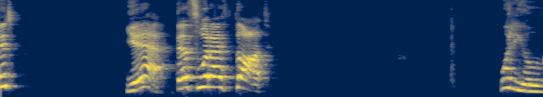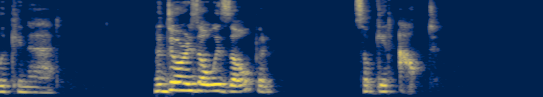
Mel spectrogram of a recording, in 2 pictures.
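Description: A young woman speaks calmly and close by, in short phrases with pauses.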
